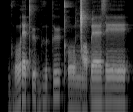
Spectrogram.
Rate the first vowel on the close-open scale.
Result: mid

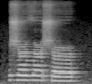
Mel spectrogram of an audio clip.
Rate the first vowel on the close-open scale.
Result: mid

